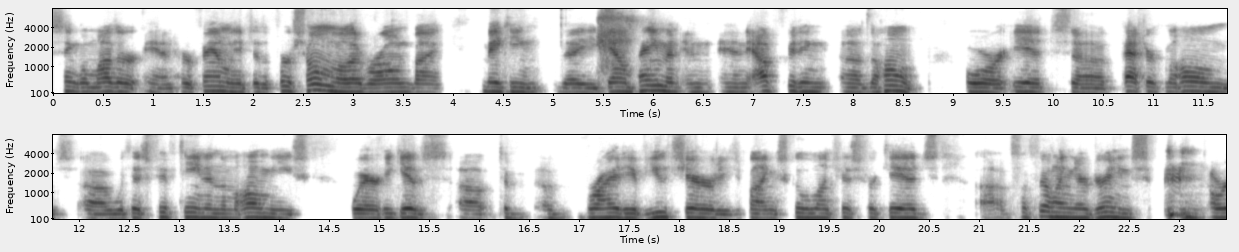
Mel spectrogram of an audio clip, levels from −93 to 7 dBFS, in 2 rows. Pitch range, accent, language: 140-160 Hz, American, English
